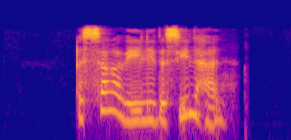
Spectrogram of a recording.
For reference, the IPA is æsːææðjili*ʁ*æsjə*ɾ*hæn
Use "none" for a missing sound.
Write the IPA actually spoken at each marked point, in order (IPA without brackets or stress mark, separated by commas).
ð, l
